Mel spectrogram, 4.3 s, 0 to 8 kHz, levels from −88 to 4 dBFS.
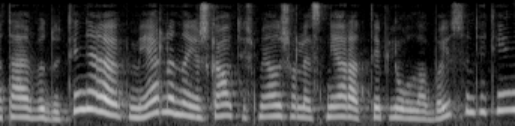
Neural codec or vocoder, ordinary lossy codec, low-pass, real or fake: codec, 16 kHz, 16 kbps, FunCodec, trained on Chinese and English, 50 frames a second; MP3, 48 kbps; 7.2 kHz; fake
